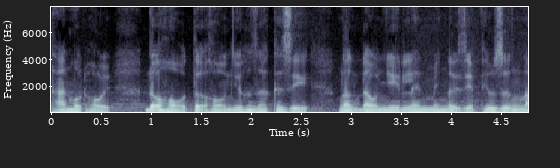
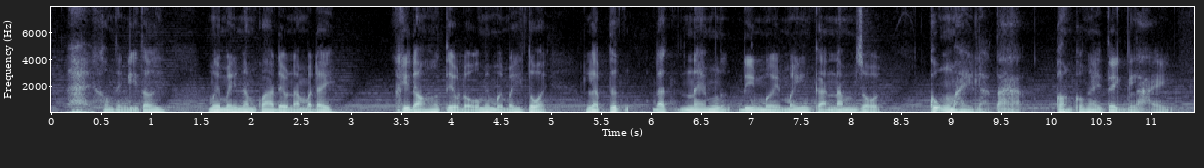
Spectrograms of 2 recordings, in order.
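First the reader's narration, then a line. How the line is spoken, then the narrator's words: Sighing. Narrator (Vietnamese): thở dài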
